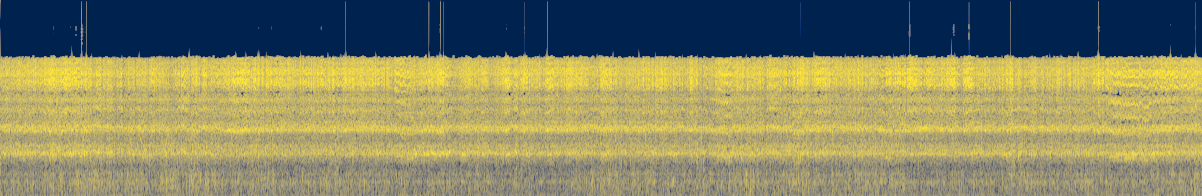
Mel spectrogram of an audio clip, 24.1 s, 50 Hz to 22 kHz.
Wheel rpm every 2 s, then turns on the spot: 240, 240, 230, 230, 230, 230, 230, 230, 230, 230, 230, 220.
none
